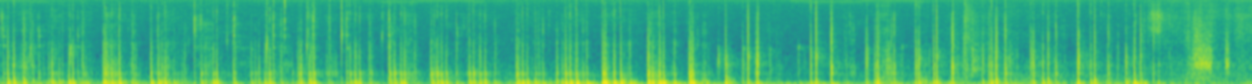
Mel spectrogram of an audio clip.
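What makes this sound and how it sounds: Long pink nails scratch and tap rapidly on a hollow black faux leather zip pouch with a stitched edge, held close to the microphone. The quick, irregular taps land as dull, low, muffled thuds that die away almost instantly, mixed with soft scratching. Near the end, the tapping thins out and turns quieter.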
